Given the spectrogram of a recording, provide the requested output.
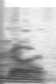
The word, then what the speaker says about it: Stedhmiller: I have BUBBA BREWER with me, and, if I can pronounce his name right, STEDHMILLER. Is that correct? Don't call me late for dinner. STEDHMILLER.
